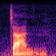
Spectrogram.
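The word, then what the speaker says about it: จันทร์: So, we pronounce jan. Jan. And taw and daw will be both silent.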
